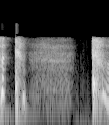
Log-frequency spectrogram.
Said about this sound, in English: wow, well, my body knows something. It's coughing up a little here today.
